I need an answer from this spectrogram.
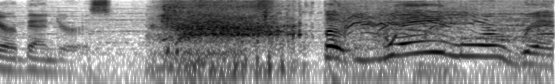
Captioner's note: growling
